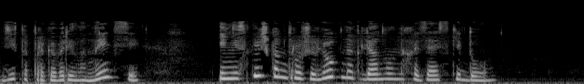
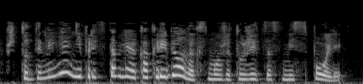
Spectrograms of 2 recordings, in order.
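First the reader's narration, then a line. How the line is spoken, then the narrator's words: Sharp reply. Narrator (Russian): резко ответила она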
